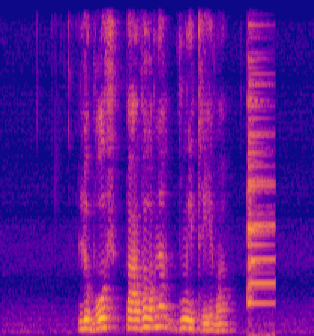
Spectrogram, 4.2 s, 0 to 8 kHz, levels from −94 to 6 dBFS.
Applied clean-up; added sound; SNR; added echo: none; Gong; 1 dB; reverberation time 0.3 s.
